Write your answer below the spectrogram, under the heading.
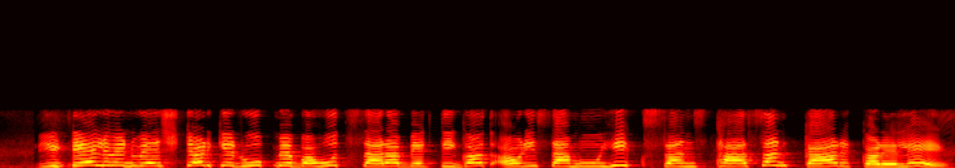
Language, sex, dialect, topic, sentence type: Bhojpuri, female, Southern / Standard, banking, statement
